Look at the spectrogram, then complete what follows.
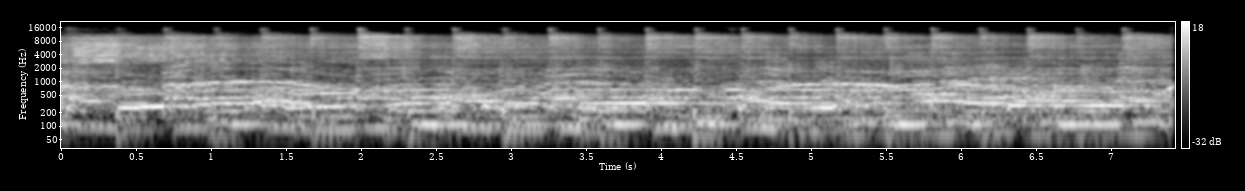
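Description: Live gospel band of piano, electric guitars, bass guitar and drum kit playing an upbeat song with a steady driving beat, with voices singing over it.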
